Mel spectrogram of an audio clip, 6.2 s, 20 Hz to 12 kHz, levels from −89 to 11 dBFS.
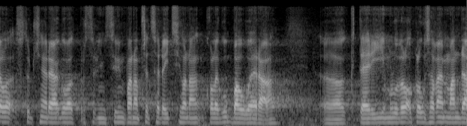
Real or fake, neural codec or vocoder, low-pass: fake; vocoder, 22.05 kHz, 80 mel bands, WaveNeXt; 9.9 kHz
